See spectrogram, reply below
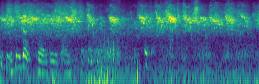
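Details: A crowd of budgerigars in a feeding frenzy chirps and warbles continuously, while a human voice speaks briefly near the start.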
